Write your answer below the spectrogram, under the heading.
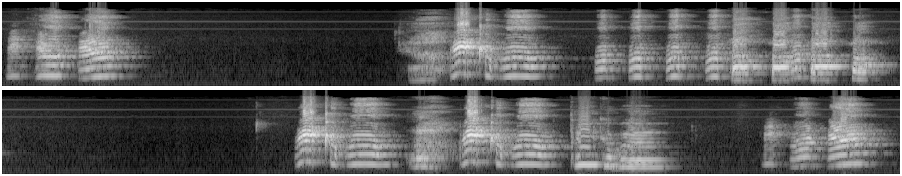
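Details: Pet ring-necked parakeet, about ten years old, chatting indoors with its owner: bursts of harsh, harmonic, speech-like chatter in three or four phrases separated by pauses of about a second.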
